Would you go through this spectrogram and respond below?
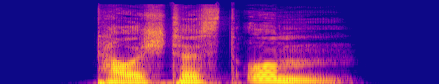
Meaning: inflection of umtauschen: 1. second-person singular preterite 2. second-person singular subjunctive II
- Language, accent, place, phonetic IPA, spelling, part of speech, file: German, Germany, Berlin, [ˌtaʊ̯ʃtəst ˈʊm], tauschtest um, verb, De-tauschtest um.ogg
